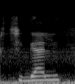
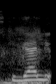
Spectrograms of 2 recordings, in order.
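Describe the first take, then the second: First: It begins with a ch sound. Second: It begins with a plain k sound. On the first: "or Chigali" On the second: "they don't pronounce it as, as Kigali"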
